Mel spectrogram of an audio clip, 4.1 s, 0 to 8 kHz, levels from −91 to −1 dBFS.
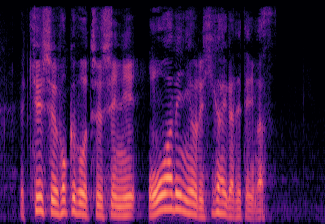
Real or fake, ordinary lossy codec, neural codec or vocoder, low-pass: fake; AAC, 32 kbps; codec, 16 kHz, 4 kbps, FreqCodec, larger model; 7.2 kHz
